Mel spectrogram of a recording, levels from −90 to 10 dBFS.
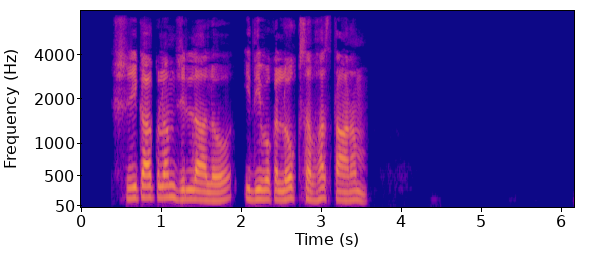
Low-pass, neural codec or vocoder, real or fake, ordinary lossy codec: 7.2 kHz; none; real; AAC, 32 kbps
